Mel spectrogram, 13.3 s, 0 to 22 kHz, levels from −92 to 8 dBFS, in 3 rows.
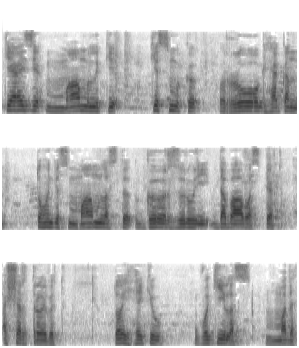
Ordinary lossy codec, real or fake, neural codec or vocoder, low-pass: MP3, 32 kbps; fake; vocoder, 22.05 kHz, 80 mel bands, Vocos; 7.2 kHz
